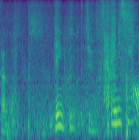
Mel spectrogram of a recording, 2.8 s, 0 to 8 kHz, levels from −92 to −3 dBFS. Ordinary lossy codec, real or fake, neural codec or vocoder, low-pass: none; fake; codec, 16 kHz, 0.7 kbps, FocalCodec; none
